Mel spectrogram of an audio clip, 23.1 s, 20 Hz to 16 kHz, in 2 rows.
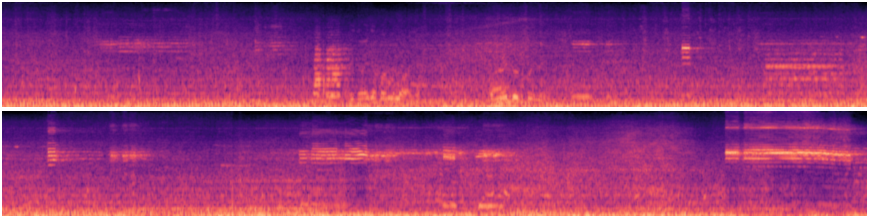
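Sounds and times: traffic engine rumble: 0:00.0 - 0:23.0
vehicle horns honking: 0:03.4 - 0:04.7, 0:10.1 - 0:11.5, 0:15.4 - 0:18.4, 0:21.2 - 0:23.0.

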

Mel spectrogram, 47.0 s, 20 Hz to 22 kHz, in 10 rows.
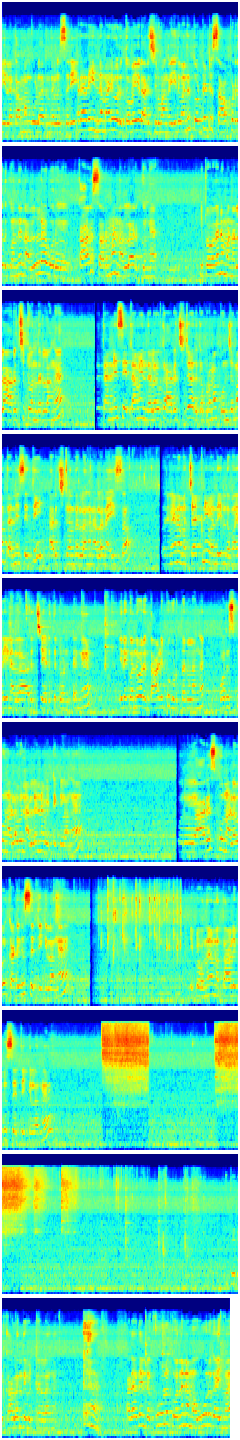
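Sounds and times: woman narrating: 0:00.0 - 0:08.0, 0:08.6 - 0:10.8, 0:11.4 - 0:16.8, 0:17.4 - 0:25.3, 0:27.1 - 0:29.8, 0:32.0 - 0:34.2, 0:42.2 - 0:47.0
hot oil sizzling: 0:35.0 - 0:36.0, 0:37.2 - 0:40.8.

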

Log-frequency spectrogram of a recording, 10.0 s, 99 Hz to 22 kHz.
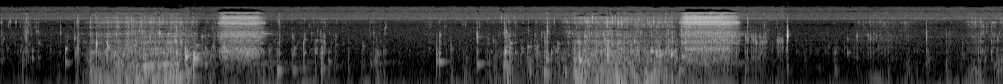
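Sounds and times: bubbles rumbling and gurgling: 0:00.0 - 0:10.0
regulator inhalation hiss: 0:02.2 - 0:02.8, 0:06.8 - 0:07.5.

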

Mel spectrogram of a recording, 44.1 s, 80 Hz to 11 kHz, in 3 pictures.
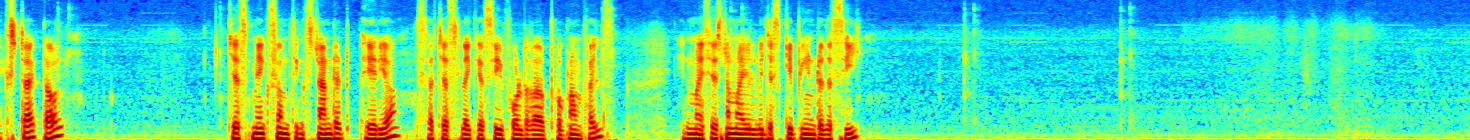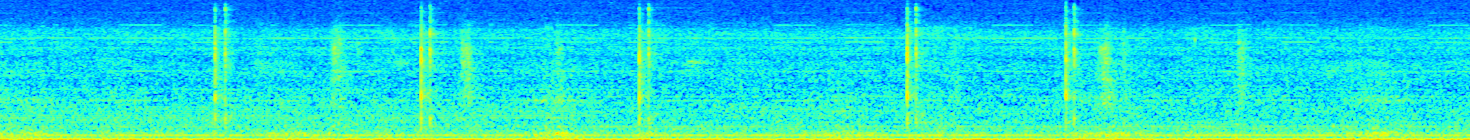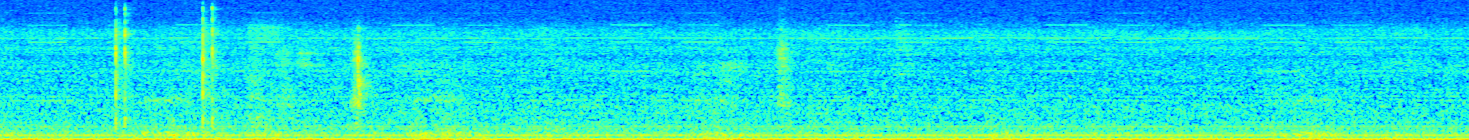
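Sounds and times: faint steady low hum: 0:00.0 - 0:44.0
computer mouse clicks: 0:02.0 - 0:02.3, 0:09.4 - 0:09.9, 0:11.2 - 0:11.4, 0:16.8 - 0:17.1, 0:18.8 - 0:19.5, 0:21.0 - 0:21.3, 0:23.7 - 0:24.0, 0:25.3 - 0:25.8, 0:30.5 - 0:30.8, 0:31.4 - 0:31.7.

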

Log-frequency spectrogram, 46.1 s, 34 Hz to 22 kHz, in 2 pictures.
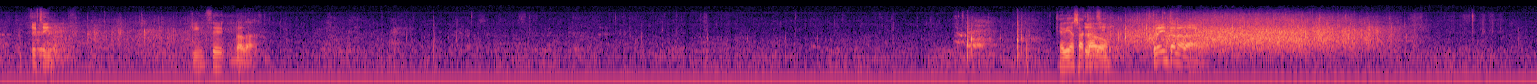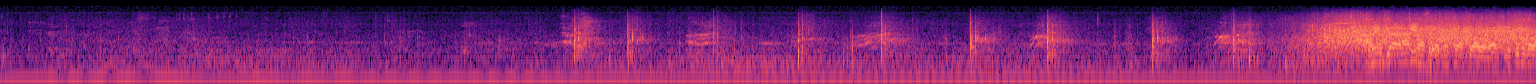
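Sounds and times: quiet crowd ambience: 0:00.0 - 0:46.0
crowd applause: 0:00.5 - 0:03.7, 0:16.4 - 0:21.4, 0:42.3 - 0:46.0
racket striking tennis ball: 0:31.5 - 0:32.9, 0:34.9 - 0:36.7, 0:37.6 - 0:39.3, 0:40.0 - 0:42.0.

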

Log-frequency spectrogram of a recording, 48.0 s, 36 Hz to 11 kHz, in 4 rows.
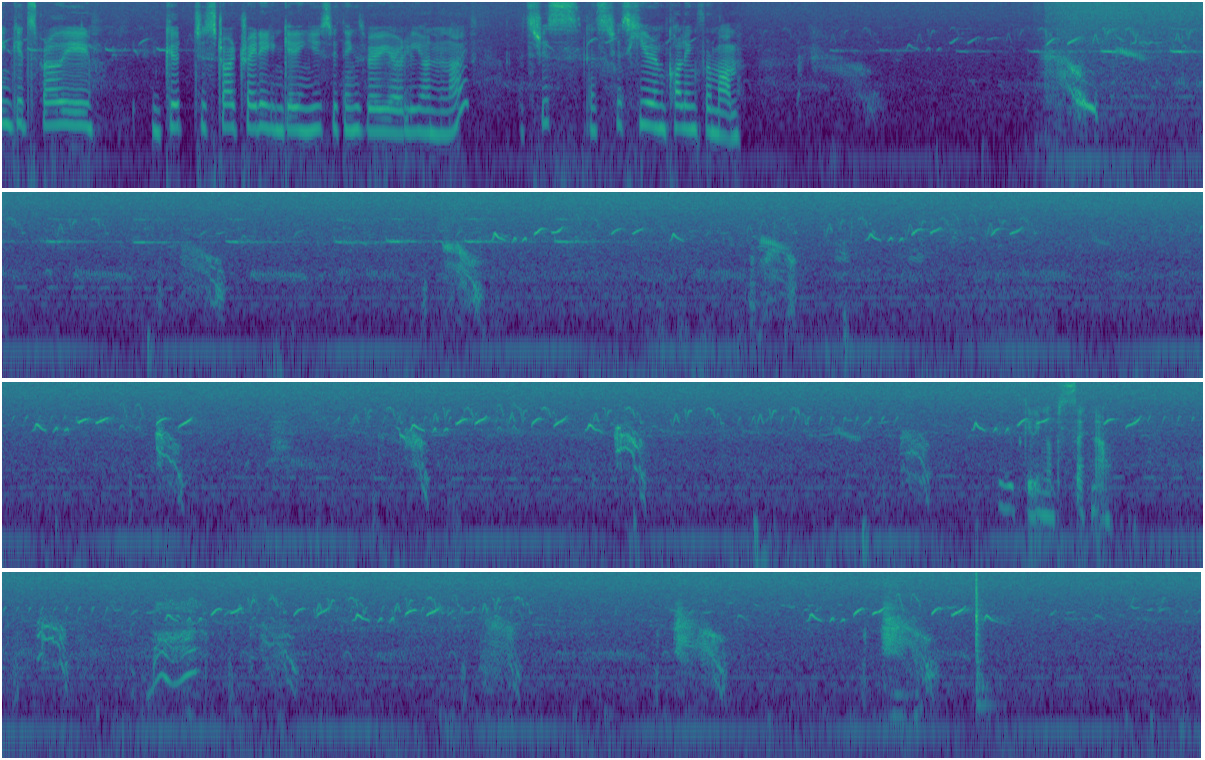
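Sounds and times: bird chirps: 0:08.0 - 0:22.6, 0:24.0 - 0:26.0, 0:26.6 - 0:48.0
lion cub crying: 0:10.4 - 0:11.4, 0:13.8 - 0:14.3, 0:16.2 - 0:16.9, 0:19.5 - 0:20.6, 0:25.6 - 0:25.9, 0:33.0 - 0:33.4, 0:36.2 - 0:36.8, 0:37.4 - 0:39.1, 0:40.8 - 0:41.3, 0:42.6 - 0:43.3, 0:44.7 - 0:45.4.

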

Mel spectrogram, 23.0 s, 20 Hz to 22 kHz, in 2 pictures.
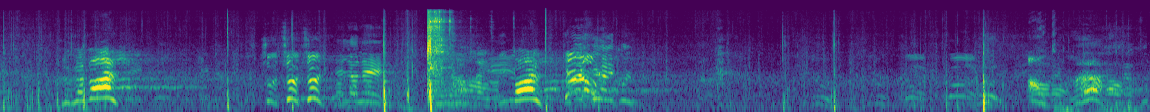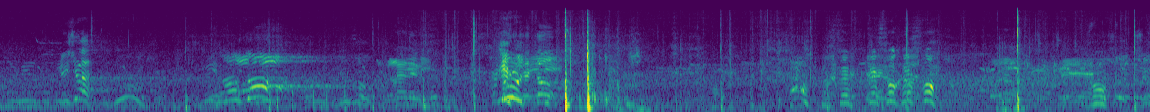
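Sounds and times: distant players shouting: 0:00.6 - 0:03.8, 0:04.4 - 0:07.4, 0:08.1 - 0:23.0
footballs being kicked: 0:07.7 - 0:10.1.

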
